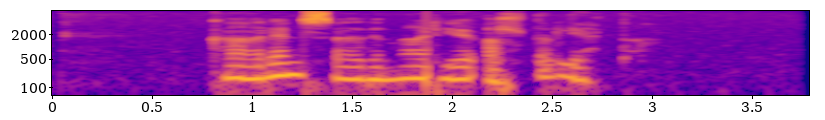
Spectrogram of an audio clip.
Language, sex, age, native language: Icelandic, female, 60-69, Icelandic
